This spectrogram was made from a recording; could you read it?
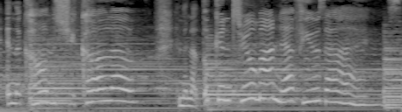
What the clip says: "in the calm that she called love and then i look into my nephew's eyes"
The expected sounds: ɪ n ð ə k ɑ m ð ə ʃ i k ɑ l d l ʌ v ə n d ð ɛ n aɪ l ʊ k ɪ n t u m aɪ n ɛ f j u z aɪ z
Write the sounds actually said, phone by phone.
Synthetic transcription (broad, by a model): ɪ n ð ə k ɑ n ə ʃ i k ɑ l l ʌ ə n ð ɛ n aɪ l ʊ k ɪ n t u m aɪ n ɛ f j u z aɪ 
